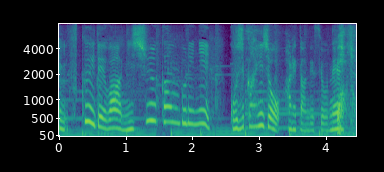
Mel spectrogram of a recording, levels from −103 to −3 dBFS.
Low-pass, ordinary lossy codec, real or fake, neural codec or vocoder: none; none; real; none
